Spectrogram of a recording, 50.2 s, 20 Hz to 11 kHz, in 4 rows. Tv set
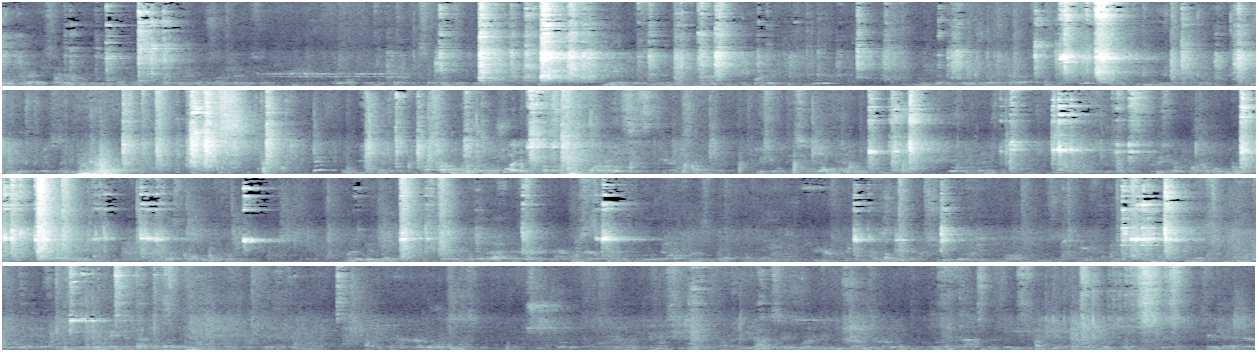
0.7 5.2

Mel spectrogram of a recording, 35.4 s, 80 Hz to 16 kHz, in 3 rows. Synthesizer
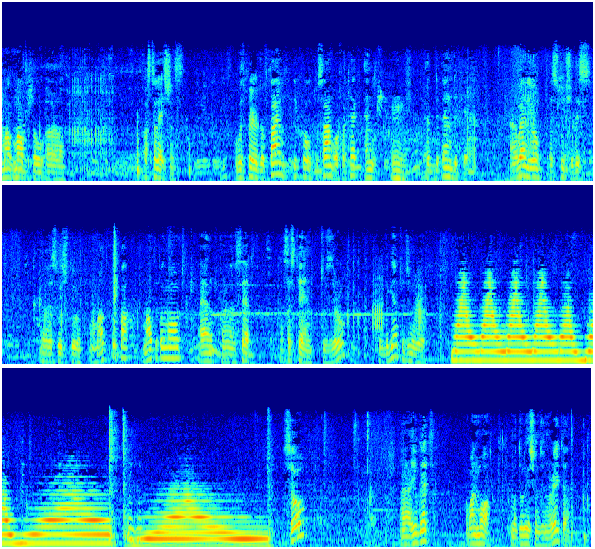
20.8 29.0

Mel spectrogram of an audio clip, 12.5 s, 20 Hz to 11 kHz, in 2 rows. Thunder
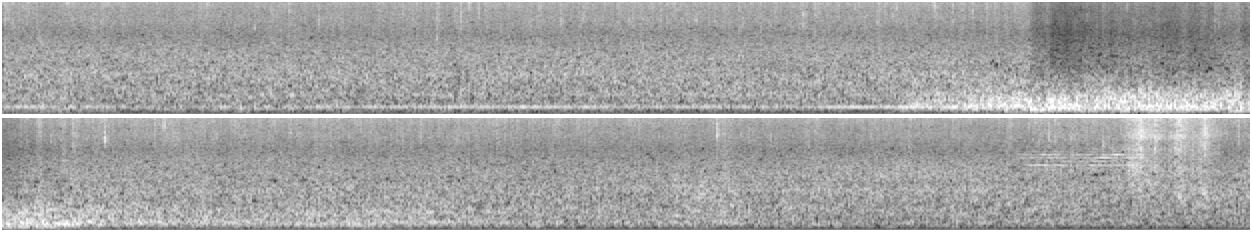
4.5 8.7

